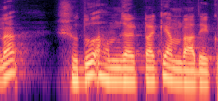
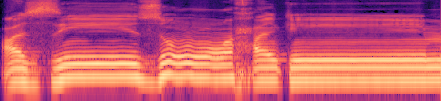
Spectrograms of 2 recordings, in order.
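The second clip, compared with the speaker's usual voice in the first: slow, drawn-out chanted tajweed recitation; Quran recitation; 2 semitones higher, much slower than usual. Acted. Teacher reciting the whole verse for students, slow chanted recitation. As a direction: chant each word long and melodic.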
